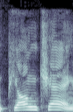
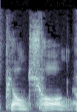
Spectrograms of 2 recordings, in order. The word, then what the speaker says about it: Pyeongchang: How are things there in Pyeongchang? Am I saying that correctly? – No, you're not. It's Pyeongchang.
